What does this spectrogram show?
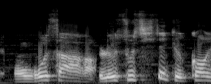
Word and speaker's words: Sahara: Je le prononce à l'arabe parce que je fais ce que je veux. OK ? En gros, Sahara.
